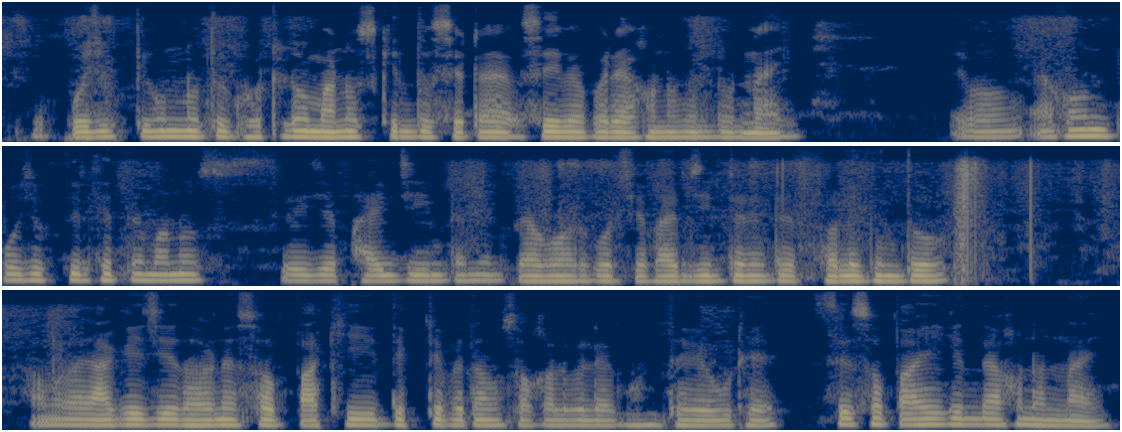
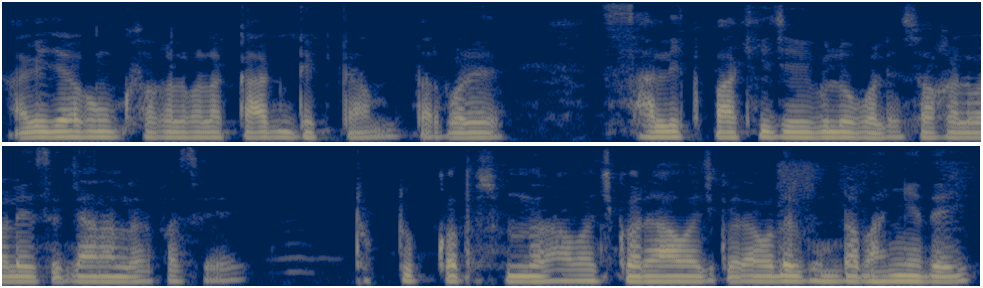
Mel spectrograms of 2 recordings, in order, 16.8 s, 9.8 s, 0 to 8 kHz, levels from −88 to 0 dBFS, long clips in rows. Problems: none marked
